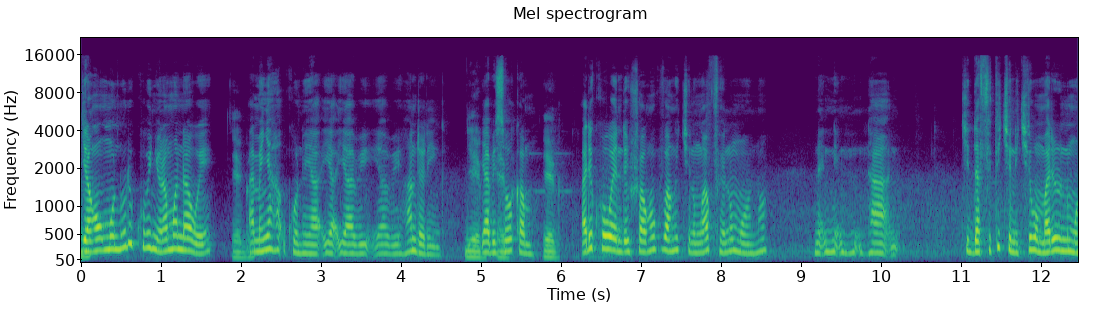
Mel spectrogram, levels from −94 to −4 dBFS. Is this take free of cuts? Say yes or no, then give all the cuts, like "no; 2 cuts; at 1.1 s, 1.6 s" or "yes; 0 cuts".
yes; 0 cuts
